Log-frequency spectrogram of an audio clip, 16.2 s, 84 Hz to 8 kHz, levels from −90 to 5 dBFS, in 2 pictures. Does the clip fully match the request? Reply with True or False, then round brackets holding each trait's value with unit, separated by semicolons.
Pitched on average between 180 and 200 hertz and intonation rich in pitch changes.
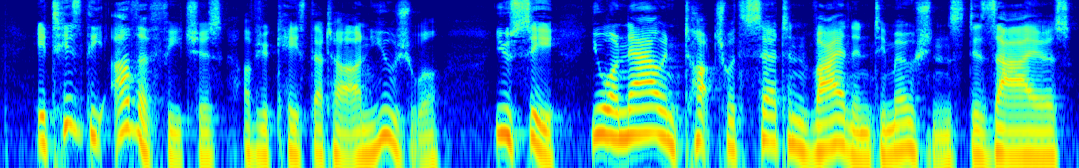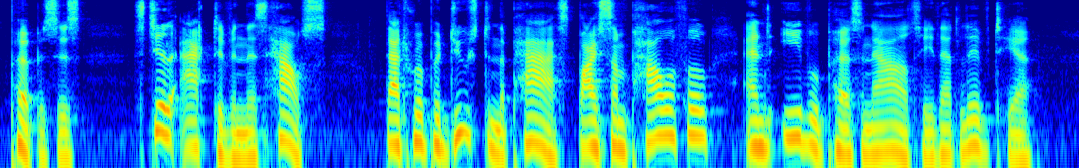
False (135 Hz; 7.1 semitones)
